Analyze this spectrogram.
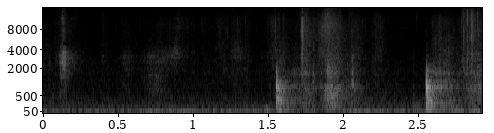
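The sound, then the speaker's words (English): A knife slices cooked food into thick wedges, giving a couple of soft, faint cuts with light scraping against the board. “we'll slice this up. sort of nice thick”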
